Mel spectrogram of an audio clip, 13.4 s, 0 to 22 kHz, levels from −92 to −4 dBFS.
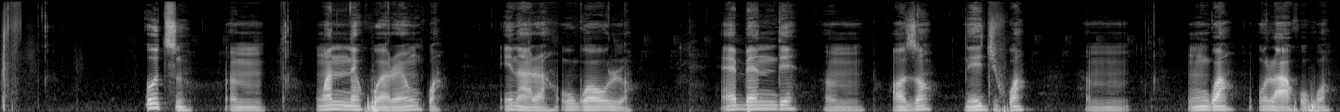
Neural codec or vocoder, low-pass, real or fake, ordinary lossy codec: none; none; real; none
